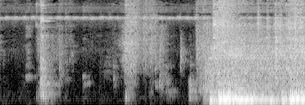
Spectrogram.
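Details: Yamaha Jupiter Z motorbike converted from a manual clutch back to the standard automatic double clutch. The engine starts and picks up to a steady drone in gear; the clutch area sounds smooth, with no slipping or chatter, and engages normally.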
